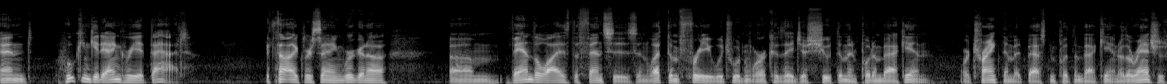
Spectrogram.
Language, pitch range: English, 80-105 Hz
